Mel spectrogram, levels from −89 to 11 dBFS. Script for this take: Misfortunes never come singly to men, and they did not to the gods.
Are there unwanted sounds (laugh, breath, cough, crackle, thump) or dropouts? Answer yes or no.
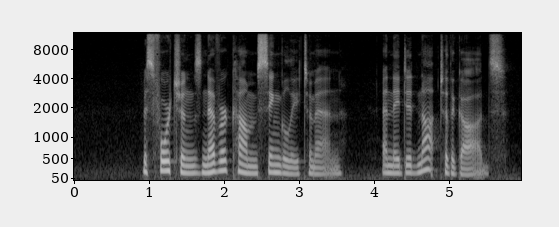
no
